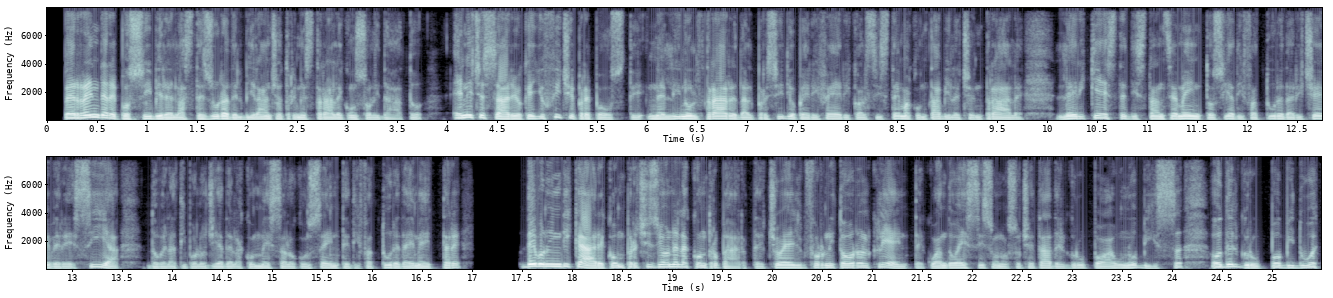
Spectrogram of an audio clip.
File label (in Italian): ITALIANO DINAMICA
